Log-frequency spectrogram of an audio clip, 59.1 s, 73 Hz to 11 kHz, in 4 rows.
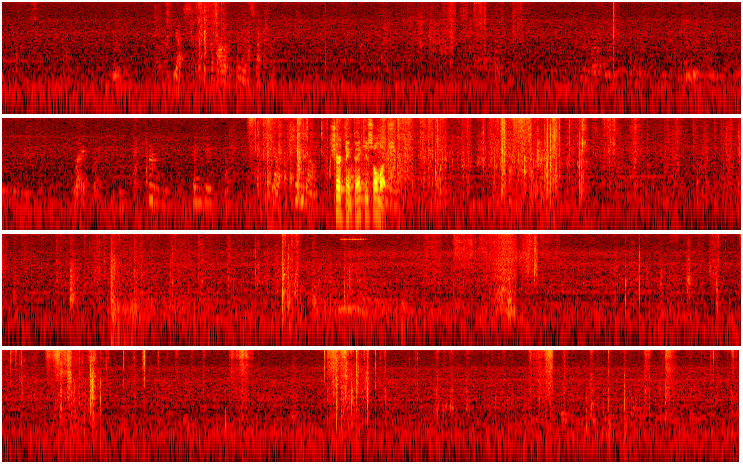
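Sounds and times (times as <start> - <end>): rustling and scraping: 19.7 - 29.7, 38.0 - 40.5.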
